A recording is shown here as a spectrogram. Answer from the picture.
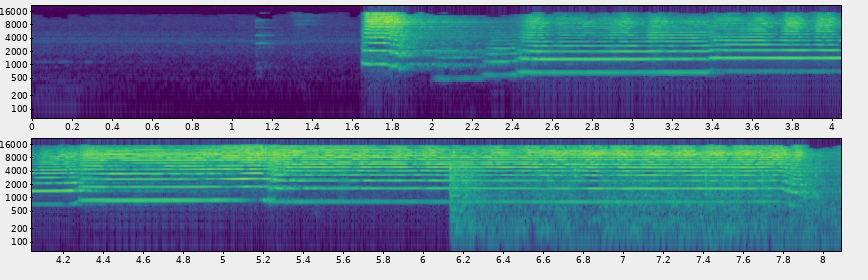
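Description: Unaccompanied trumpet, after a brief near-silent pause, playing a jazz phrase of held notes that step up and down in pitch. About six seconds in, the rest of the band comes in loudly under it with drums and bass.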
